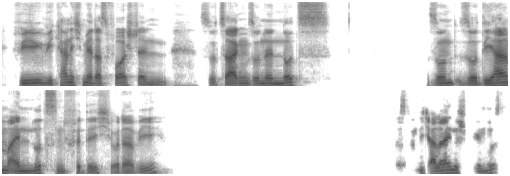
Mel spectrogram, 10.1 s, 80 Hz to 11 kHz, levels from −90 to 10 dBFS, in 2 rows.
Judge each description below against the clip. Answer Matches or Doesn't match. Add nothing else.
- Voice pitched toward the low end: Matches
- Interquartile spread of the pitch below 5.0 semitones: Matches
